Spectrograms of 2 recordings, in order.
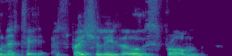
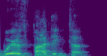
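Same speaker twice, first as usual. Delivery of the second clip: put-on, bad, rough, high-pitched Jamaican accent; 5 semitones higher than usual. Retelling asking people on the street for directions off the ship, jamaican accent. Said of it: "I said in a Jamaican accent".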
